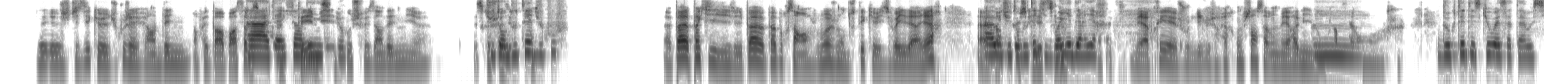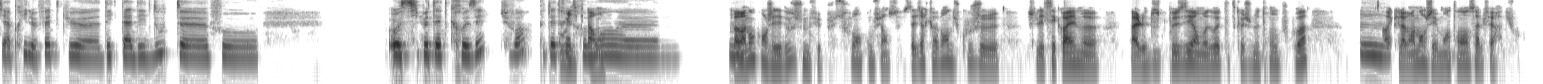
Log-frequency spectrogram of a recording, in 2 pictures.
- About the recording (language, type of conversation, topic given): French, podcast, Qu’est-ce que tes relations t’ont appris sur toi-même ?
- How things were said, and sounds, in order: other noise; chuckle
